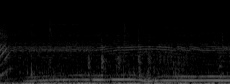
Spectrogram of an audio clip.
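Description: A low voice humming a slow, held note that dips briefly and returns about a second and a half in, with a faint wavering high tone above it.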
